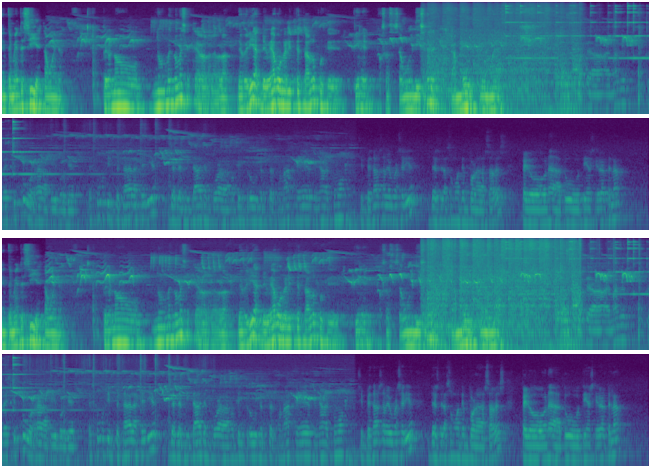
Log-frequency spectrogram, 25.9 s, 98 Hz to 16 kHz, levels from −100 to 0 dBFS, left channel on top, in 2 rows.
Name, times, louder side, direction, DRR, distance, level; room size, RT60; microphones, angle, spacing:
voice 1, 0.0-10.0 10.4-10.8, left 3 dB, 50° left, 0.5 m, -30 dB
sound 1, 0.9-20.0, right 7 dB, 65° right, 1.1 m, -40 dB
Bell, 8.3-9.7 10.0-14.5, left 3 dB, 15° left, 0.7 m, -37 dB
sound 2, 8.4-12.3 12.7-12.8 13.4-13.5 13.9-14.2 14.7-15.0 15.3-15.4 15.7-16.5, right 6 dB, 40° right, 0.5 m, -33 dB
voice 2, 11.1-25.4, right 4 dB, 80° right, 0.6 m, -47 dB
15.5 x 5.3 x 3.3 m
head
